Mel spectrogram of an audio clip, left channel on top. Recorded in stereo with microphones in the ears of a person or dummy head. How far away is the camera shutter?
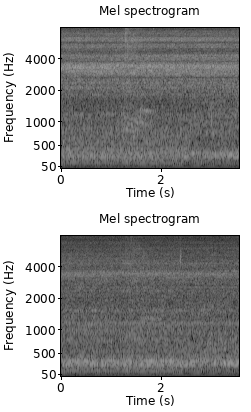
About 3.5 m.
